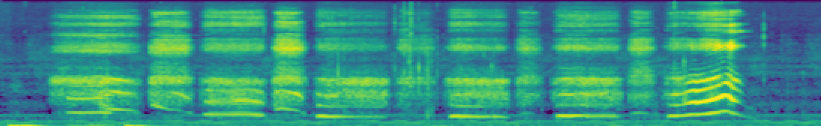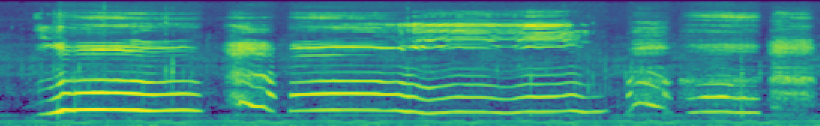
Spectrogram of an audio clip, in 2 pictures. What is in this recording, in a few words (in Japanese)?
バイブ放置; イクたびにわけて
